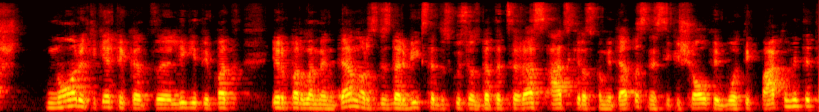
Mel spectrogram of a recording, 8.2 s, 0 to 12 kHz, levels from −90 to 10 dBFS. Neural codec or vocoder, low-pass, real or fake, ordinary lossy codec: none; 10.8 kHz; real; AAC, 32 kbps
